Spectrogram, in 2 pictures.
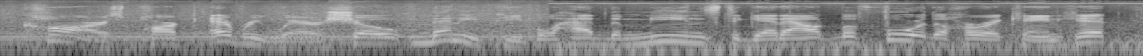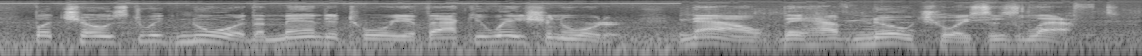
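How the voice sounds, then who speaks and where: A male field reporter reads a broadcast news script in a somewhat high voice. His delivery is measured with dramatic emphasis, over faint background noise. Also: lively intonation.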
